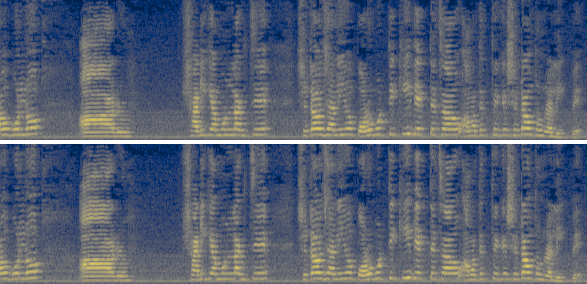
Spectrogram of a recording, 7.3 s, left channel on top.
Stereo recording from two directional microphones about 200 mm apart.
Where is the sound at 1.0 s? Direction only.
15° right (ahead or behind).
